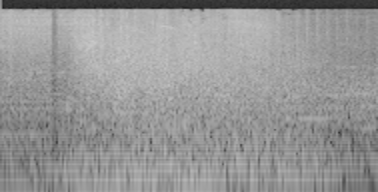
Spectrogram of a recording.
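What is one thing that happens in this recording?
Explosions boom in quick succession.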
